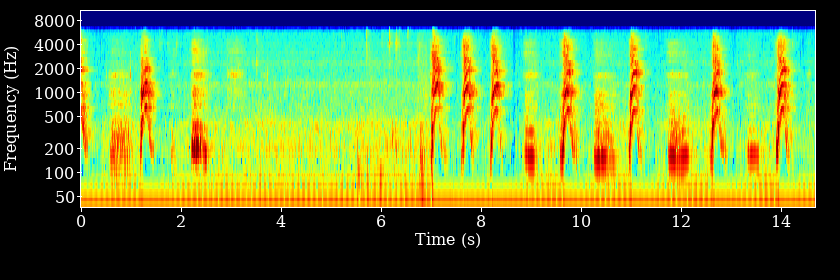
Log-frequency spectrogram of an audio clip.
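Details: An elderly female Papillon, aged 12, plays with her bone indoors, tossing and chasing it. A few scattered yaps are followed by a steady run of short, sharp barks about every 0.7 seconds.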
